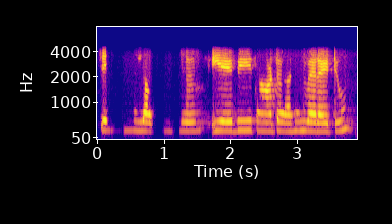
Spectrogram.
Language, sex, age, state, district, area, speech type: Sindhi, female, 30-45, Maharashtra, Thane, urban, conversation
